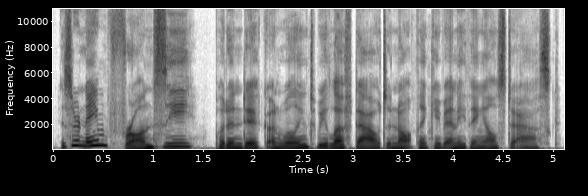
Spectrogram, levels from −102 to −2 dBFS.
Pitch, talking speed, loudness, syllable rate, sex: 200 Hz, 235 wpm, -17 LUFS, 5.7 syllables/s, female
